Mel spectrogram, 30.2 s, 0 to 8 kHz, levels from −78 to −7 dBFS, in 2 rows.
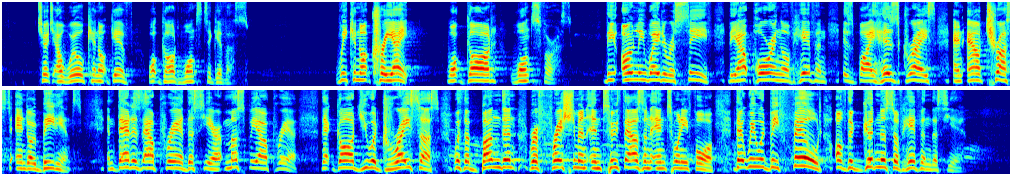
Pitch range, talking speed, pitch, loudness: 200-240 Hz, 145 wpm, 225 Hz, -20 LUFS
